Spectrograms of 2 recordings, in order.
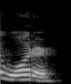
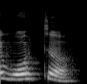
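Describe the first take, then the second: First: American pronunciation of water; "water" in an American accent, leaning on the "-er". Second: British pronunciation of water; "water" in a British accent, ending in an open "-tuh". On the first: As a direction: say "water" the American way, with the final R sounded. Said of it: "emphasis that we have in American English". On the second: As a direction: say "water" the British way, crisp T, no R at the end. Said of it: "we say water in British". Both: Shown as a demonstration.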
